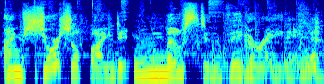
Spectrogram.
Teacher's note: That little vocal fry at the end.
